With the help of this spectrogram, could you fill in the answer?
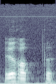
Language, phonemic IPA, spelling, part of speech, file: French, /ø.ʁɔp/, Europe, proper noun, Fr-Europe.ogg
- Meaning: 1. Europe (a continent located west of Asia and north of Africa) 2. Europa (a moon in Jupiter)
